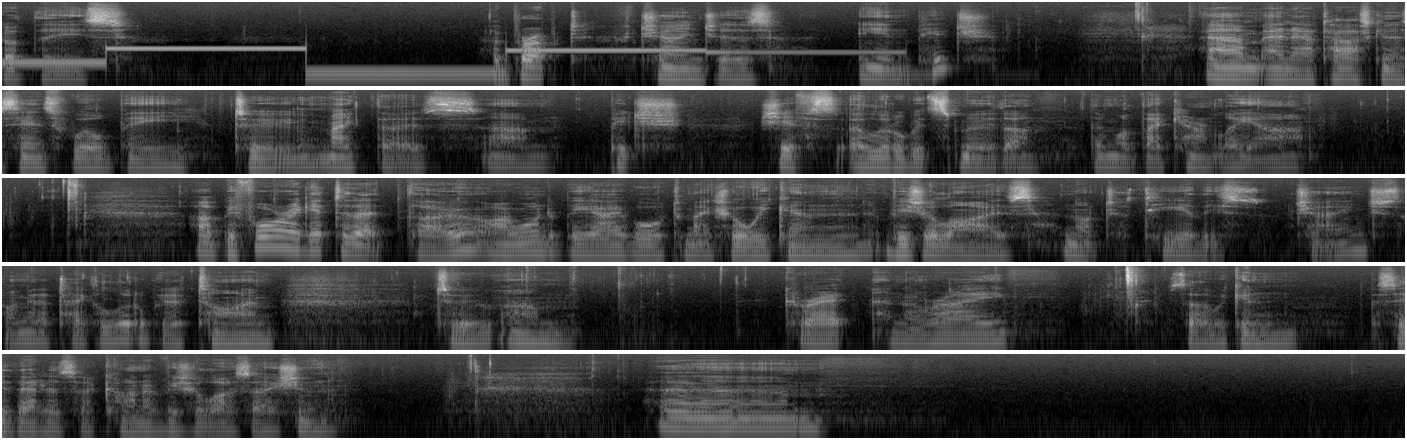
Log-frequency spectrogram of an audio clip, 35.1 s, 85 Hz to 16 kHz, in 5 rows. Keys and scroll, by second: 24.1 shift+super+a.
